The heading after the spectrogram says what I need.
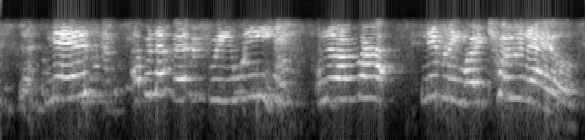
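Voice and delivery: put-on high, pitiful child's complaint; pleading prisoner kid. Child strung up in school prison begging the teacher, high pitiful plea. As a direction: whimper it up like a kid stuck on the wall for weeks.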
